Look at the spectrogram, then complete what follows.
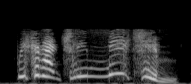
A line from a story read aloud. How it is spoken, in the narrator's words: Hermione squealed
